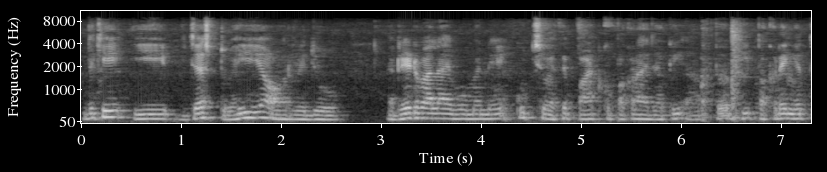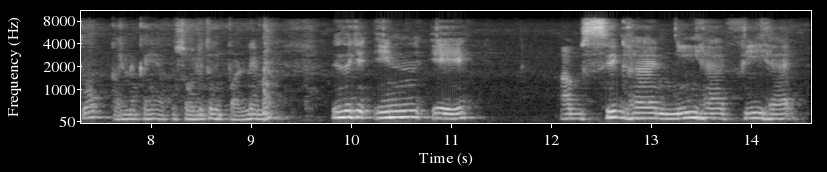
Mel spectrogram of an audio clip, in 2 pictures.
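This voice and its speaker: A man's voice: mid-range voice, warm tone, low-quality recording. Indian man sounding out English spellings. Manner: spells words out letter by letter and sounds them out slowly; addresses viewers directly, repeating "dekhiye". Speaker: English teacher. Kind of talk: online language lesson.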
